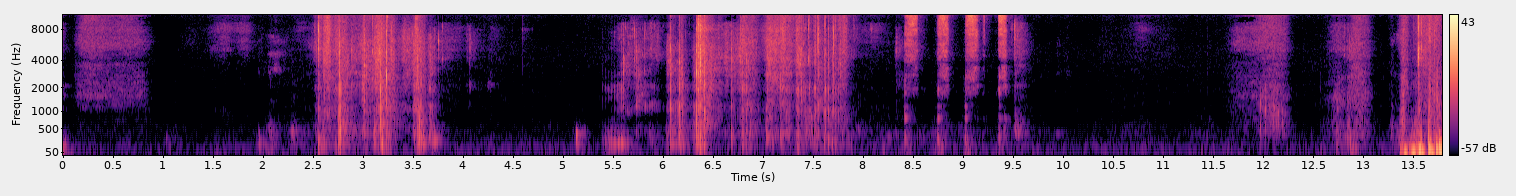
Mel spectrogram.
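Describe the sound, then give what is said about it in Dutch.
Someone sips water, with a series of short wet slurps and swallowing noises separated by pauses, then a sharp thump at the end. “Laat maar even weten in de chat neem ik even lekker een slokje water.”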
